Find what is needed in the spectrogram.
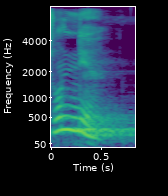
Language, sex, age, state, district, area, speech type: Hindi, female, 45-60, Bihar, Samastipur, rural, read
